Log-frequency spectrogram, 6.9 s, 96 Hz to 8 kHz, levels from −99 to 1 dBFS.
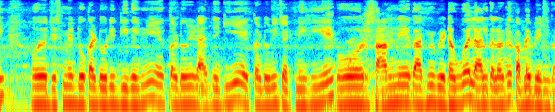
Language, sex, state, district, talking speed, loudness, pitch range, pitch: Hindi, male, Chhattisgarh, Sukma, 270 wpm, -16 LUFS, 125-135 Hz, 130 Hz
